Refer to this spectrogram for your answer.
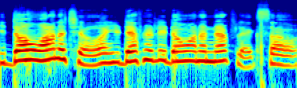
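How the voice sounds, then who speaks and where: This woman has a high-pitched voice and speaks with an Indian accent. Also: very clean recording, silent background. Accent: Indian English, noticeable. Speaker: comedian. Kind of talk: stand-up. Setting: stage with audience.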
